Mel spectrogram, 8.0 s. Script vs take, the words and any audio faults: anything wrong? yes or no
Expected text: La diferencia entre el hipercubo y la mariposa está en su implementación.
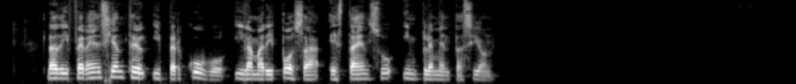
no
